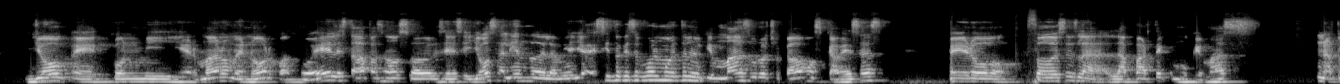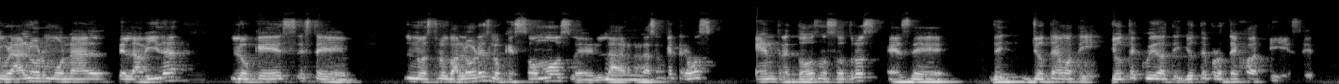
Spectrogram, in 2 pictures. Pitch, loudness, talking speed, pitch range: 130 Hz, -16 LUFS, 180 wpm, 120-150 Hz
